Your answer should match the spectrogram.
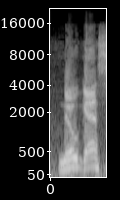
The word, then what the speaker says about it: Nogus: Levi Nogus, no guess actually is how it's pronounced, 338.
